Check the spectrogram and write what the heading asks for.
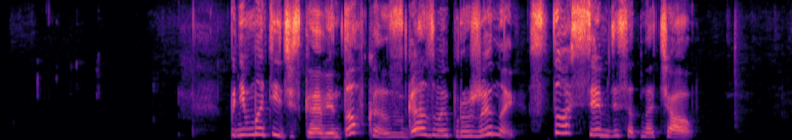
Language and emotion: Russian, positive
